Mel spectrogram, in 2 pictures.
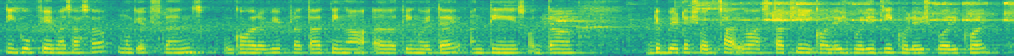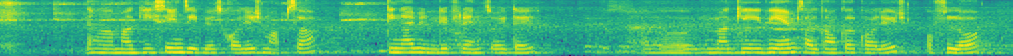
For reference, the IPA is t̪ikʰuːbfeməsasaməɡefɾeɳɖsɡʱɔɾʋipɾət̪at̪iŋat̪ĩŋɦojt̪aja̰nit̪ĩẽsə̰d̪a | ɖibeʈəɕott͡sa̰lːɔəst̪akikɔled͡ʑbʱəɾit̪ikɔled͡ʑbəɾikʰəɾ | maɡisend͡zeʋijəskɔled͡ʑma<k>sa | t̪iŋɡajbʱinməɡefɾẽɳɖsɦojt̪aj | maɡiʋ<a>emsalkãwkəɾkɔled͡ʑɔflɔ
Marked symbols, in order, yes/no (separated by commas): no, no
